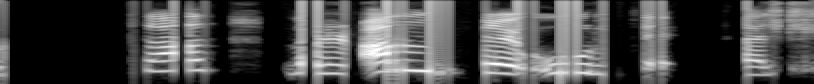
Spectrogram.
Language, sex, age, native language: Icelandic, female, 8, Icelandic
